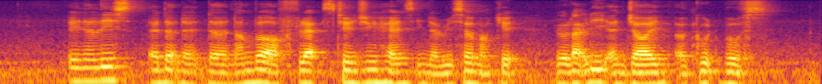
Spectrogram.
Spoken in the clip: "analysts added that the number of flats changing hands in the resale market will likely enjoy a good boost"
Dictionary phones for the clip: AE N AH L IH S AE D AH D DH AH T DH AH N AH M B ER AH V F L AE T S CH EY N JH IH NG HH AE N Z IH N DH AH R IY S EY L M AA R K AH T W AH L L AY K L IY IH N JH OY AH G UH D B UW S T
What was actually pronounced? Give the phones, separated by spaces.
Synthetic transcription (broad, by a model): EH N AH L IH S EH D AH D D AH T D AH N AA M B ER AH F F L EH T S CH EY N JH IH NG HH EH N S IH N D AH R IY S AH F M AA K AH T W AH L L AY K L IY IH N JH OY AH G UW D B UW S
